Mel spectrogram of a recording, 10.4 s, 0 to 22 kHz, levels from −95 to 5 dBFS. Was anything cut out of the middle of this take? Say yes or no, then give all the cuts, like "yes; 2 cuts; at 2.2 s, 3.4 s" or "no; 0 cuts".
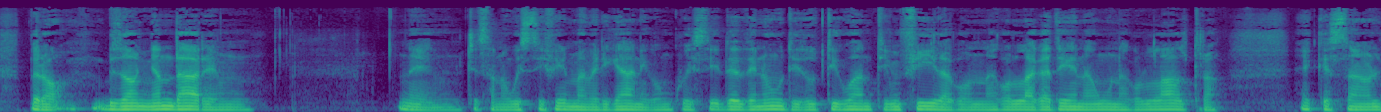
no; 0 cuts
